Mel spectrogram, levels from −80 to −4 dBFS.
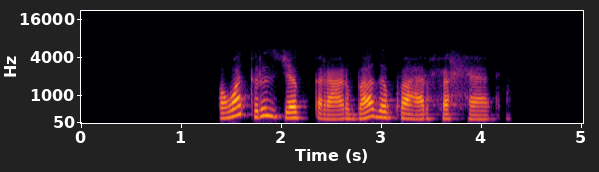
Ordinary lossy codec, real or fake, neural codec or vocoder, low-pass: Opus, 16 kbps; fake; codec, 24 kHz, 0.9 kbps, WavTokenizer, medium speech release version 1; 5.4 kHz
